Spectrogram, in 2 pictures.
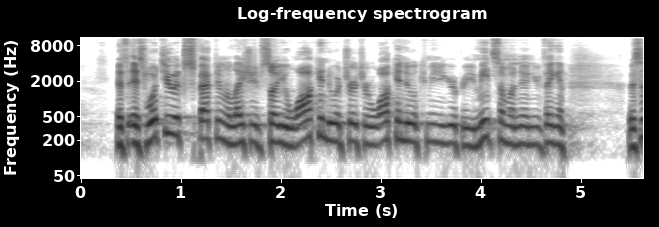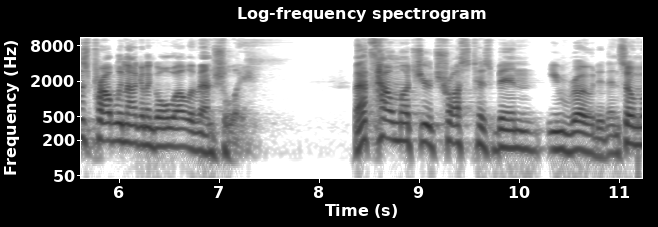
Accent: Michigan, United States; also born or lived in Boston; So most of you know I grew up in Michigan, but going to be that sort of crowd today.

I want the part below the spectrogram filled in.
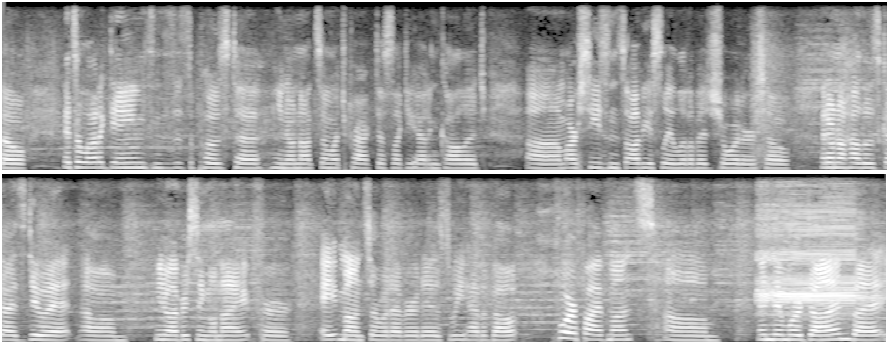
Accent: Louisville, Kentucky, United States; also born or lived in New Albany; No, I'm actually from Louisville. I was born in Southern Indiana, though, so New Albany area.

